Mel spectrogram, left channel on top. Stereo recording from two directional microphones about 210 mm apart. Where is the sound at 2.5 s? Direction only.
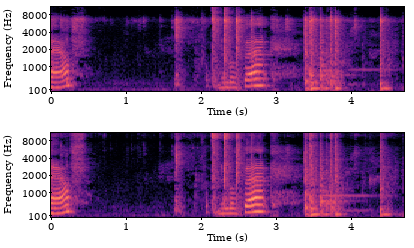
50° right (ahead or behind).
